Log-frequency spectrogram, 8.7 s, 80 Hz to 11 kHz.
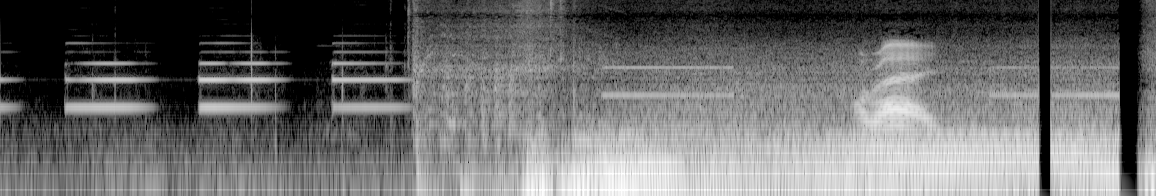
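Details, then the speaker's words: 2002–2005 Ford Explorer 4.0 after starter replacement: a few chimes, the starter spins briefly, and the engine catches cleanly into a steady idle; new starter works and the alternator gives 14.5 V running, but the battery is junk. "the vehicle is running starter what's the problem"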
